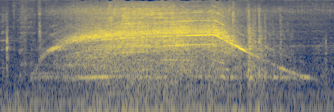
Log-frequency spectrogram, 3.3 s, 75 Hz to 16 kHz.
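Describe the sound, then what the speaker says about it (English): A power saw set to a 45 degree bevel cuts across the end of a wooden cleat: the motor whines up, holds a bright, loud cutting tone for about two seconds, then winds down. "I've turned my saw to 45 degrees to cut the bevel on the end."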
